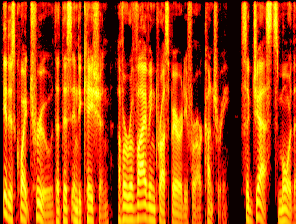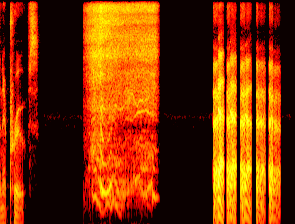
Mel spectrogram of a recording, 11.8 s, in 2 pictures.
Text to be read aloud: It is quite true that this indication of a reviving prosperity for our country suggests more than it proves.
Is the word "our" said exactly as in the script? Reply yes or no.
yes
